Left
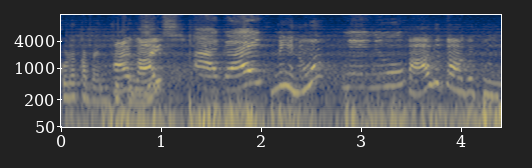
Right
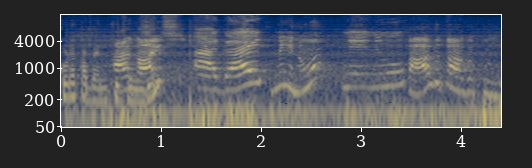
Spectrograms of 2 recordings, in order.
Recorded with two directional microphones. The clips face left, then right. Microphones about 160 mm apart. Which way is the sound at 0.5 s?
15° left (ahead or behind).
